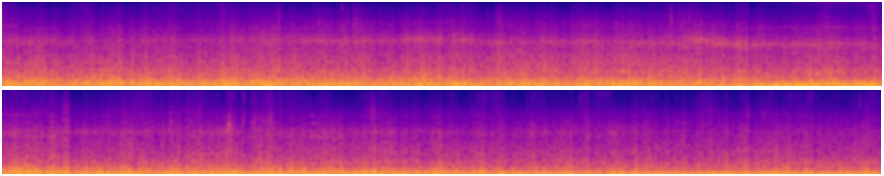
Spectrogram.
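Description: Steady low rumble of a Shinkansen bullet train running at speed, heard from inside the carriage.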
